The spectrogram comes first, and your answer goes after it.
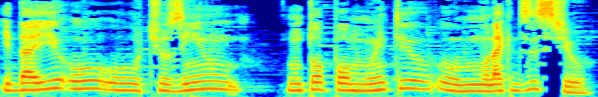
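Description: A man's voice: fairly high pitch, normal speed, a little mellow, faint music behind. A young man in casual chat, telling an anecdote with slangy fillers.

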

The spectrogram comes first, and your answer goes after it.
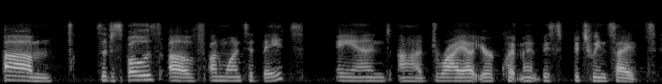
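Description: A woman's voice: fairly low pitch, flat delivery, slow pace, fairly bright tone. A woman from Minnesota, a state official, giving informal, explanatory answers in a conversational interview. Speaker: state natural resources official. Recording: dull lo-fi audio, faint noise.

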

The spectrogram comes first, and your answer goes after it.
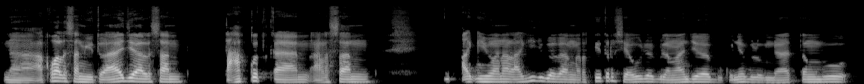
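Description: A young man, a university student, telling a personal story in a relaxed, chatty way, with low muttered asides. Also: brisk, dry recording, studio quality. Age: young adult. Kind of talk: casual storytelling.

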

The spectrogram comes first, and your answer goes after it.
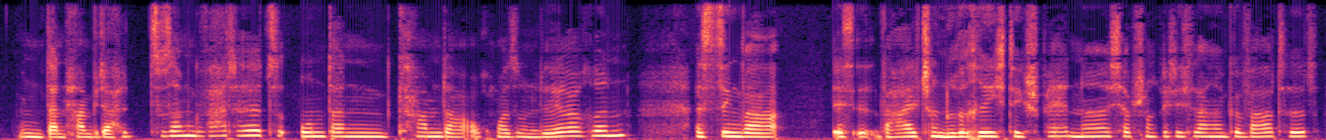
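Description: A teenage girl chatting on her own in a loose, rambling way, full of slang and English words. Her voice sits a little high and sounds mellow and soft-edged. The sound is dry and close, with no room echo. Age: teens. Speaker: vlogger. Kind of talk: casual rambling monologue.

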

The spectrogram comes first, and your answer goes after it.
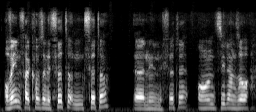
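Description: A young man telling a story in casual chat, slangy and animated, acting out the people in it. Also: mid-range voice, a little fast, no echo.

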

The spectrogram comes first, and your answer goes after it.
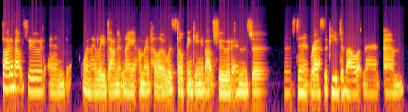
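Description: A woman who is a podcast guest speaks hesitantly, with halting starts, over dull, lo-fi remote audio. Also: fairly low pitch, big pitch swings, creaky, dry recording. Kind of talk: casual interview chat.

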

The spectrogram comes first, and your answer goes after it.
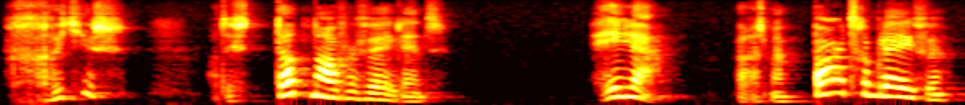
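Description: A woman voicing a flustered male huntsman on horseback, who exclaims loudly and dodges questions. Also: wildly swooping pitch, slow pace. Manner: high-pitched, loud, exclaiming.

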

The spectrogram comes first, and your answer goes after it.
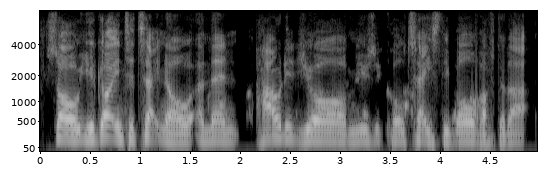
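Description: A man's voice: fairly high pitch, steady tone, moderate pace, darkish tone, no echo. A man asking casual interview questions, often stumbling into the start of them.

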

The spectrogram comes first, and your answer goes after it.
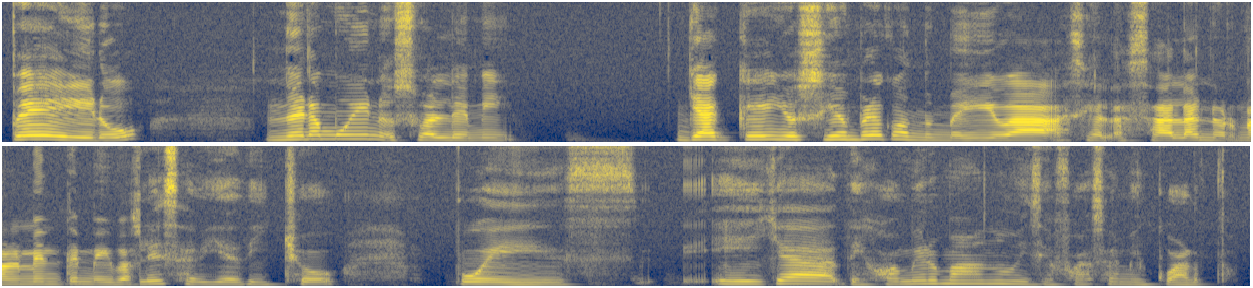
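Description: A young woman, casually telling a ghost story and dropping to hushed tones for suspense. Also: medium pitch, steady tone, measured pace, no echo.

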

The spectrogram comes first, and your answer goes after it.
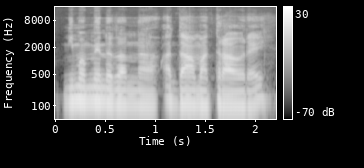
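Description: A man in a casual football podcast, hesitant with many pauses. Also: fairly low pitch, flat delivery, dark tone, smooth. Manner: hesitant, many fillers while recounting. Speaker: podcast co-host.

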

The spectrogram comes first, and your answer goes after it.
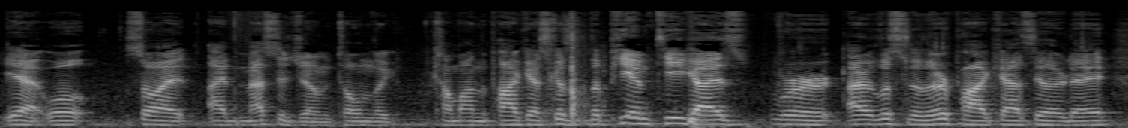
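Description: A man's voice: medium pitch, steady tone, normal speed, few pauses, sharp tone, a little hiss or hum. A man with a lisp hosting a casual podcast chat, joking and laughing often. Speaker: podcast host.

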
